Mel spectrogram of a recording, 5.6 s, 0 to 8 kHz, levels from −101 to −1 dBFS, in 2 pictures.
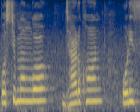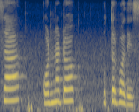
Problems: constant background noise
